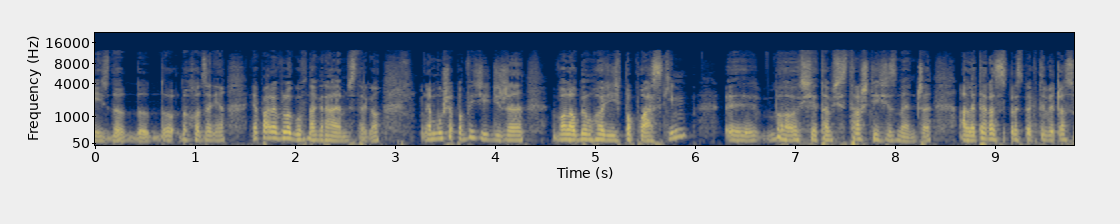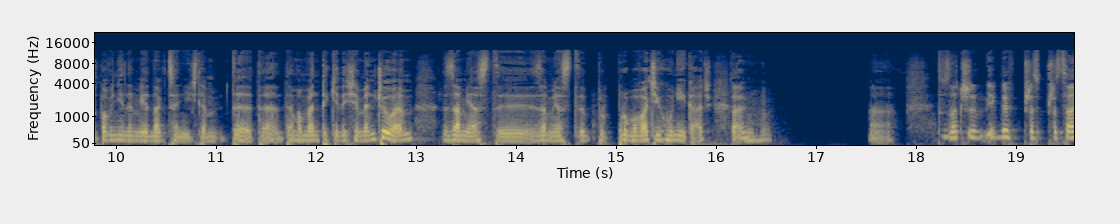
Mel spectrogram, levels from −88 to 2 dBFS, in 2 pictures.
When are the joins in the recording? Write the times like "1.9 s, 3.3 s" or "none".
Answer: 11.4 s, 16.1 s, 18.2 s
